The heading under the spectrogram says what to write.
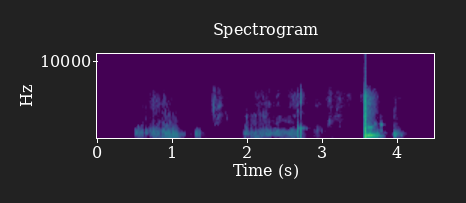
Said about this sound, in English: This is how you open a bottle of champagne. Listen. Hold on.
